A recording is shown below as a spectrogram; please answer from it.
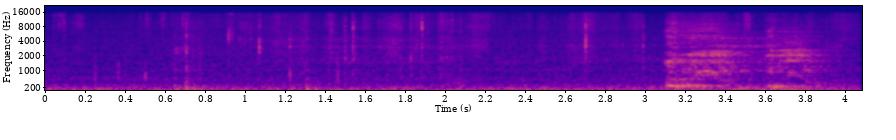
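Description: Faint rustling and light clicks of thin Bible pages being turned at a pulpit, with a short vocal sound from the man about three seconds in.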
